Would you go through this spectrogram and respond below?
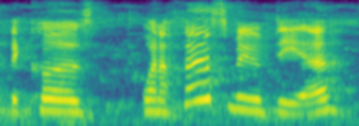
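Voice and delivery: ordinary talk, nothing marked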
